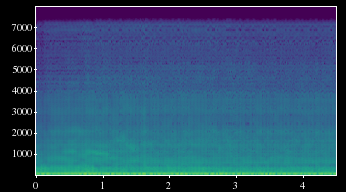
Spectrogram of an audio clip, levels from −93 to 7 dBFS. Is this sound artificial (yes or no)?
yes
